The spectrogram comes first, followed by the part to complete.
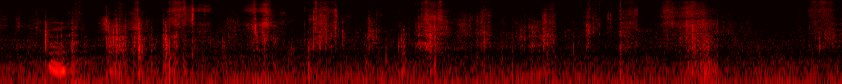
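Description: Soft, scattered rustles and brushing of paper book pages and bedding under a child's hands, in short bursts about one or two a second, with a brief faint vocal sound about half a second in.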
